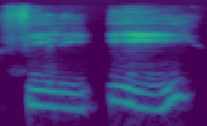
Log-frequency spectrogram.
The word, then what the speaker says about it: filii: So the son's book is liber filii, and there is a long I on the end. In fact, there's two I's, filii, so filii, or filii liber.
